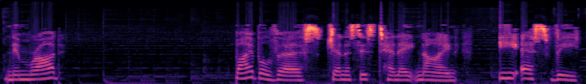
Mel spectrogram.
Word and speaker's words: Nimrod: origin Hebrew nimravid meaning Rebel or CH Rebel pronunciation Nimrod Bible verse Genesis 1089 ESV Kush father Nimrod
